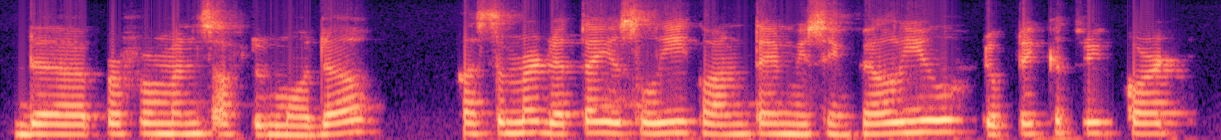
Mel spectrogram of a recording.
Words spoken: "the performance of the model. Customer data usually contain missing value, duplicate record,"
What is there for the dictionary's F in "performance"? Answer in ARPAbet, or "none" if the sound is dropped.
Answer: F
